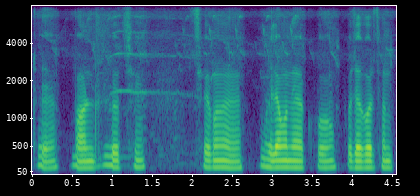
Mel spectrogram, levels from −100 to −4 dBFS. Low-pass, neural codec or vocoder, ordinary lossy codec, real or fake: none; none; none; real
